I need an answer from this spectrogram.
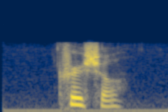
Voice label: "crucial", English; AWL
